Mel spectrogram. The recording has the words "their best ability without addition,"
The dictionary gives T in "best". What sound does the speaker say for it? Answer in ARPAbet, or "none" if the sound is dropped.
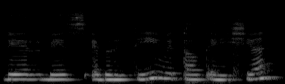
none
